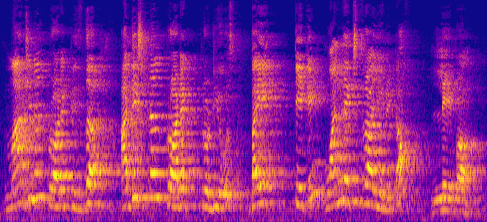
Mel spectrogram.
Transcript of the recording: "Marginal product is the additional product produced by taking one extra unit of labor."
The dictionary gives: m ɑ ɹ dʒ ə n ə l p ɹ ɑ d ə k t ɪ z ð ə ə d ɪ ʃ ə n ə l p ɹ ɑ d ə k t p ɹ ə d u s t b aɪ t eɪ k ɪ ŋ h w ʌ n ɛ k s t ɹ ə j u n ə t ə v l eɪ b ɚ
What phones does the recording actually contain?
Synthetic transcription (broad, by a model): m ɑ ɹ dʒ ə n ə l p ɹ ɑ d ə k t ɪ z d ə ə d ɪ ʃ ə n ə l p ɹ ɑ d ə k t p ɹ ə d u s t b aɪ t eɪ k ɪ ŋ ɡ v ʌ n ɛ k s t ɹ ə j u n ə t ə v l eɪ b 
